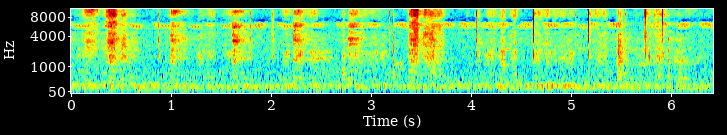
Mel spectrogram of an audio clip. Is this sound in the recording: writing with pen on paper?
yes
